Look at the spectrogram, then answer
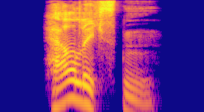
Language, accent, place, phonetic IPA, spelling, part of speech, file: German, Germany, Berlin, [ˈhɛʁlɪçstn̩], herrlichsten, adjective, De-herrlichsten.ogg
- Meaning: 1. superlative degree of herrlich 2. inflection of herrlich: strong genitive masculine/neuter singular superlative degree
